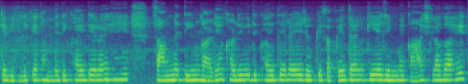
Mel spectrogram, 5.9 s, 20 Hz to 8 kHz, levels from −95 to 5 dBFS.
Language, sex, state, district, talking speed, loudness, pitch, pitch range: Hindi, female, Chhattisgarh, Korba, 275 wpm, -15 LUFS, 175 Hz, 170-180 Hz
